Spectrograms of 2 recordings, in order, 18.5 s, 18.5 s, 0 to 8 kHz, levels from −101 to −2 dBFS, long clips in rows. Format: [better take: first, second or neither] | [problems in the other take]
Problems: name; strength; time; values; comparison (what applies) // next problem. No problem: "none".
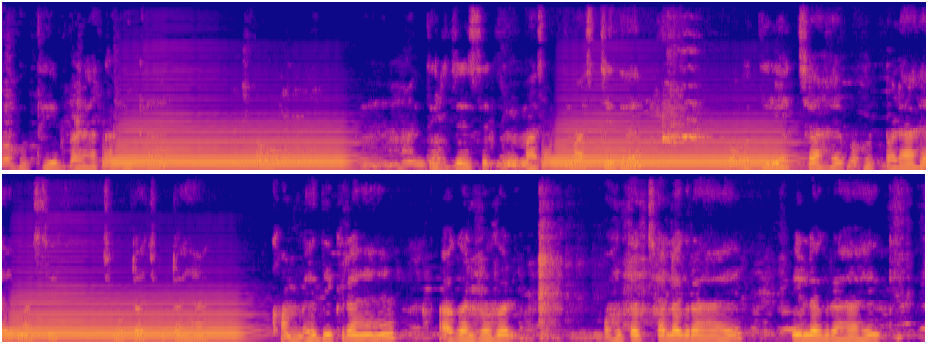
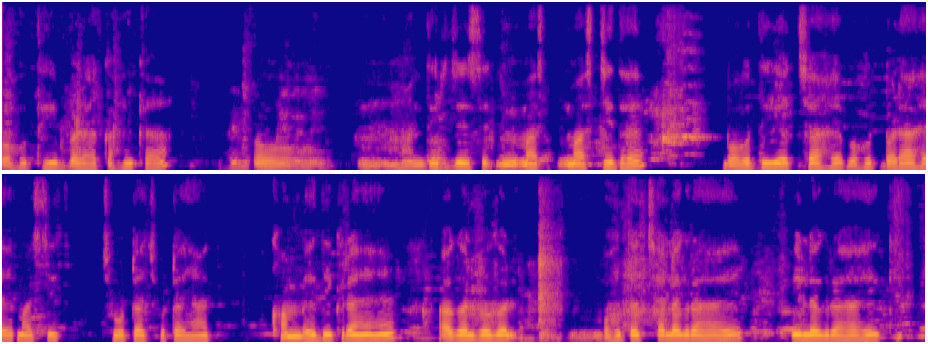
second | background sound (Bowed string instrument); 2 dB above the speech // room echo; dies away in 2 s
